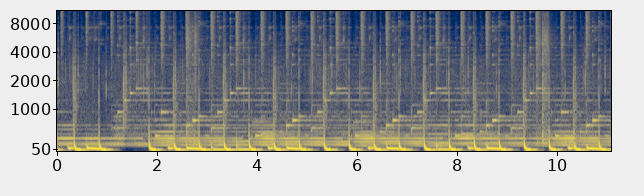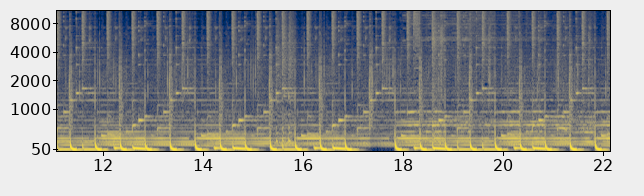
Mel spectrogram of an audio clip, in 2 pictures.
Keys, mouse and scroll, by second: 0.0-4.6 drag, 4.6 KP_1, 7.7 KP_2, 8.4 KP_3, 9.8 KP_2, 10.4 KP_3, 11.9 KP_1, 15.7 KP_3.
